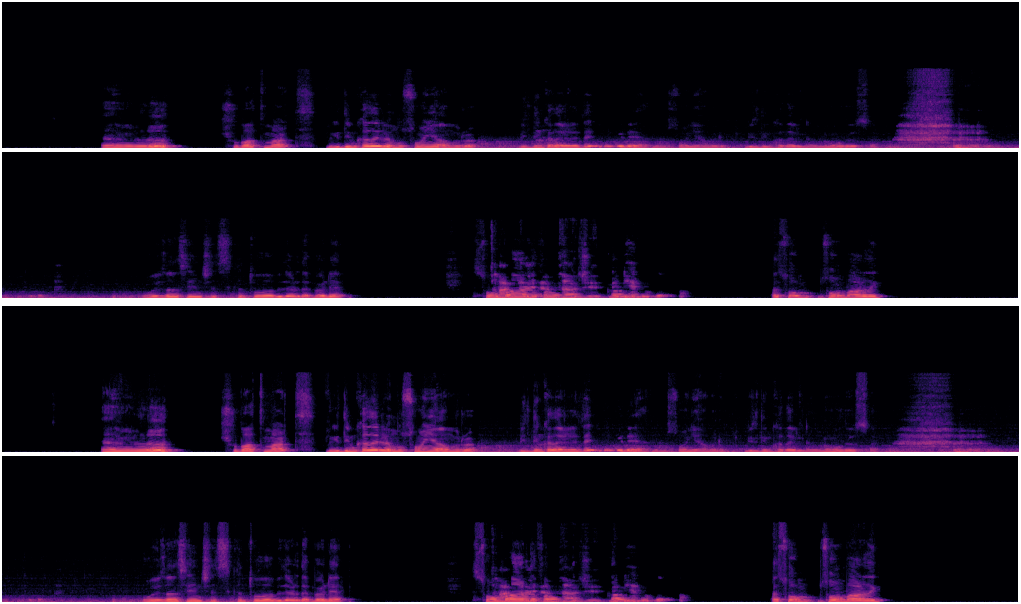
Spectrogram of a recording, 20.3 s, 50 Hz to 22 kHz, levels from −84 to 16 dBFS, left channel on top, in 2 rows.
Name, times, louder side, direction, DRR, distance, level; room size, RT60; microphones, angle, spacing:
voice 1, 1.0-1.8 2.3-4.8 5.2-8.8 11.6-13.6 14.9-15.8 16.3-16.8 17.9-19.0, equal, 45° right, 0.6 m, -24 dB
sound 1, 4.7-12.9, equal, 75° right, 1.7 m, -41 dB
voice 2, 8.9-10.2 15.1-16.7, left 3 dB, 60° left, 1.6 m, -35 dB
4.6 x 2.9 x 3.0 m
head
